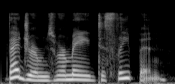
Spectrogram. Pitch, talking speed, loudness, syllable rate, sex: 220 Hz, 205 wpm, -15 LUFS, 5.1 syllables/s, female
